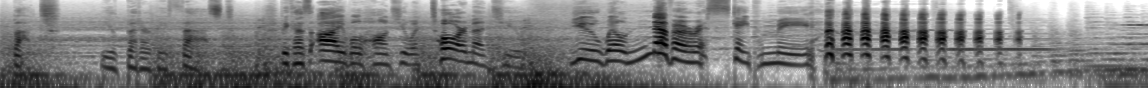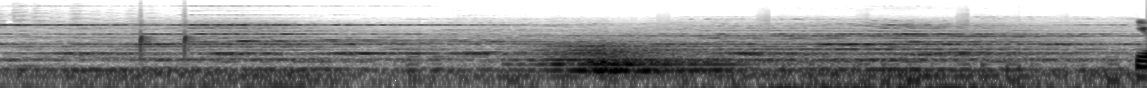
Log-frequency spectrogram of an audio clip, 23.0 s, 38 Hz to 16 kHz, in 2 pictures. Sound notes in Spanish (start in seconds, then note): 8.1 Risa malvada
